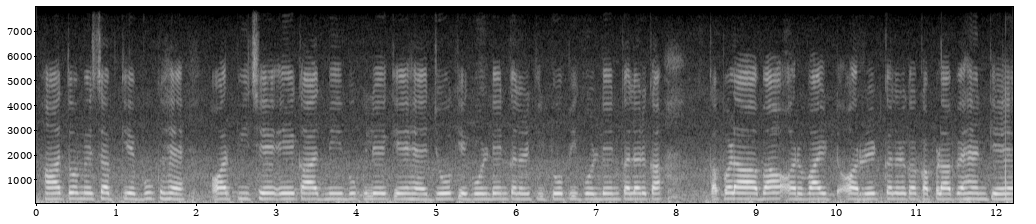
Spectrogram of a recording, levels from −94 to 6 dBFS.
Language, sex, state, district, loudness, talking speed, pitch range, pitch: Hindi, male, Bihar, Kishanganj, -13 LUFS, 160 wpm, 225-230 Hz, 230 Hz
